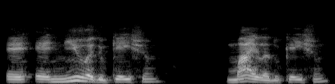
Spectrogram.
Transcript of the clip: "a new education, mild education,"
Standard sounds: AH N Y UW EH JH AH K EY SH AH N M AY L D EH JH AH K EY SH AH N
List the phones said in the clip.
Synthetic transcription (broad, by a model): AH N Y UW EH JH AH K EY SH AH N M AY L EH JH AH K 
